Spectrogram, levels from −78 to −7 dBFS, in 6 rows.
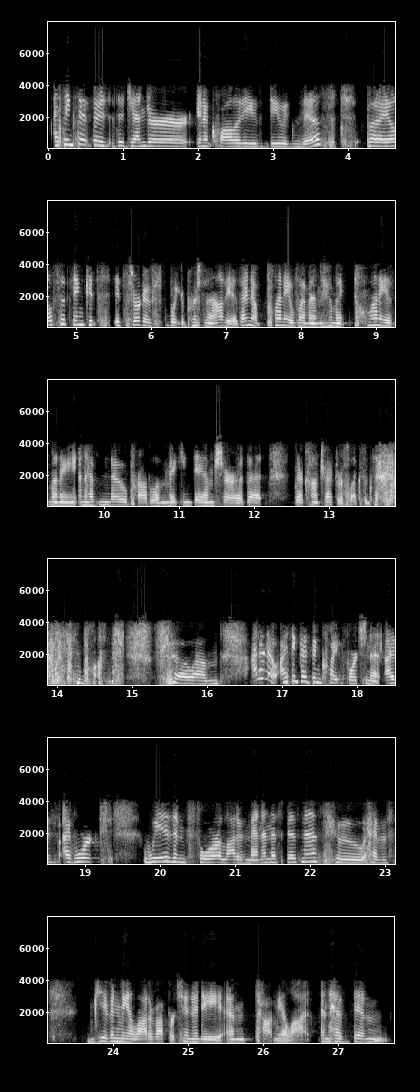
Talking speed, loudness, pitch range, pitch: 185 wpm, -18 LUFS, 175-230 Hz, 200 Hz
